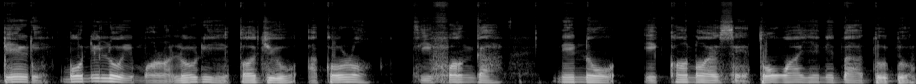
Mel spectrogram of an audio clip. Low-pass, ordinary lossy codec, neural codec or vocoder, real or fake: 19.8 kHz; none; vocoder, 44.1 kHz, 128 mel bands, Pupu-Vocoder; fake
